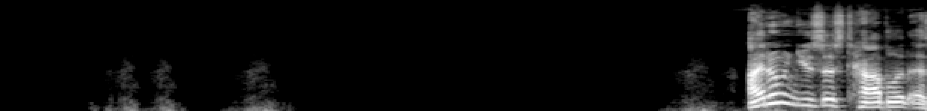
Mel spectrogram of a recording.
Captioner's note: transition swooshes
